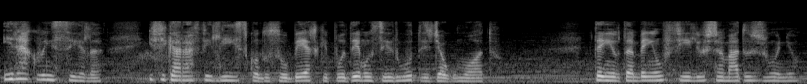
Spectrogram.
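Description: Radio drama role: kindly devout peasant woman voiced by an actress, gentle, slightly deep, muffled recording. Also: lightly acted. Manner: gentle, motherly, earnest. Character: kindly, pious, humble Roman washerwoman. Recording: dull lo-fi audio with music behind.

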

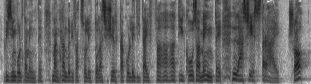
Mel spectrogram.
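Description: A man's voice: medium pitch, steady tone, normal speed. Man reading wry radio-theatre narration. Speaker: radio drama reader. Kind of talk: theatrical reading of a comic monologue.

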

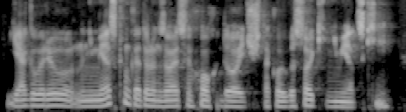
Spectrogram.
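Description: A man's voice: on the low side, flat delivery, fast, mellow. A man chatting casually on a podcast, telling stories with many fillers and restarts. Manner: rambling storytelling with frequent fillers and restarts. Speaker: podcast guest living abroad. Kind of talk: casual chat.

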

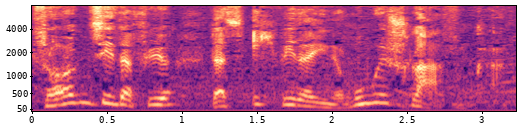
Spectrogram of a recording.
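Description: A man's voice: high voice, big pitch swings, normal speed. An actor playing a genteel, frail man in his seventies, chatty and superstitious, in radio play dialogue. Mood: aggrieved. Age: 70s. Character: contented, frail seventy-year-old pensioner, superstitious and plaintive.

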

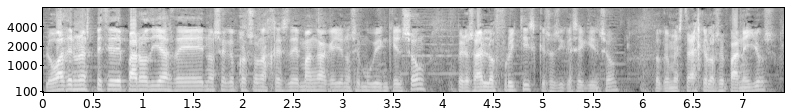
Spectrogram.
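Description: Male radio co-host, Spain accent, quick and jokey casual chat, music underneath. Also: medium pitch, fairly even intonation. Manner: colloquial, jokey. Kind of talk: casual comics review chat.

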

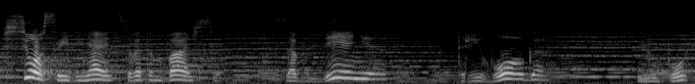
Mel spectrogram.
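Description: A woman's voice: medium pitch, animated, slow. A woman narrating a radio play in a lyrical, solemn manner. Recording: music behind.

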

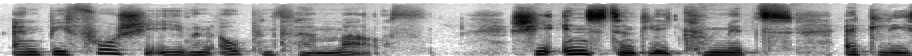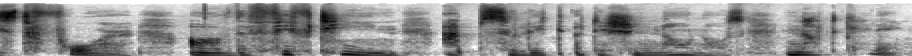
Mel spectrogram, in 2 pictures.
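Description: An actress playing an exasperated, theatrical casting director who delivers an emphatic spoken-word monologue in a husky voice. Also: female voice, low voice, a little slow, a bit bright, full character voice. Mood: scornful, incredulous. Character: dramatic, exasperated female casting director telling an audition story.

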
